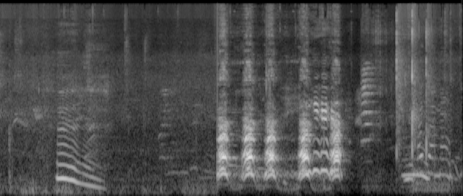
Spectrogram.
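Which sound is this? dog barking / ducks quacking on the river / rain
dog barking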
